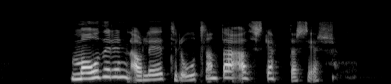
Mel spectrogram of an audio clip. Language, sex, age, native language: Icelandic, female, 30-39, Icelandic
